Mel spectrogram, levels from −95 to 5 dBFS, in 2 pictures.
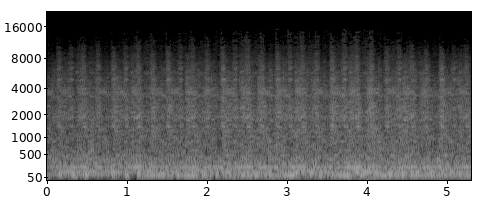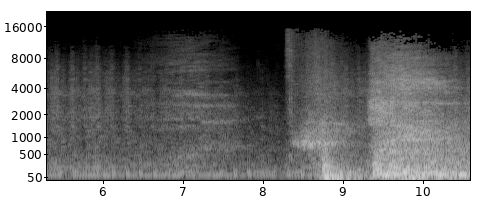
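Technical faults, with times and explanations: Throughout, channel delay (comb filtering): the sound is rough and slightly doubled. One channel arrives roughly 20 ms after the other, so the mono sum cancels shared content at evenly spaced notches beginning near 20 Hz.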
